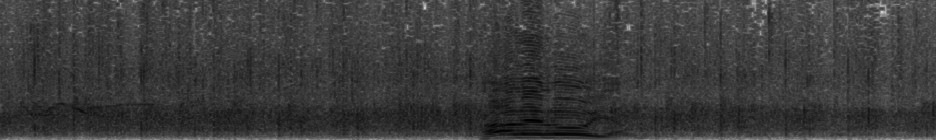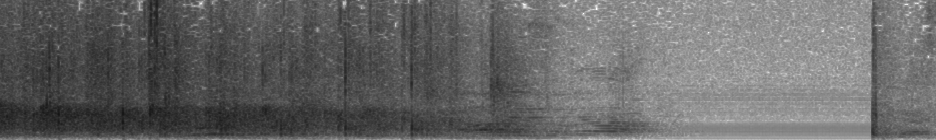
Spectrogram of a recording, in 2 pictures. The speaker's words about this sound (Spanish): Y si lo cree, dale el aplauso al Señor. Estamos de pie.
